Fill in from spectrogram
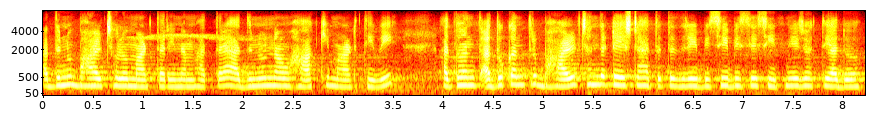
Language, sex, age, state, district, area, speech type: Kannada, female, 18-30, Karnataka, Gulbarga, urban, spontaneous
